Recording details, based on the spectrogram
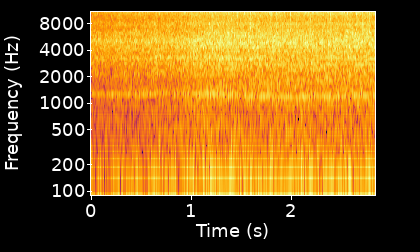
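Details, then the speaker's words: Carbureted 5.3 LS with an MSD 6014 ignition box that failed after about a year and under 10k miles: uneven, lumpy idle with a faint whine, barely changing when a bad cylinder's coil wire is pulled. Either four coils are bad or the MSD box gives weak spark. "nothing i can barely hear it so we've either got so we've either got four bad coils or something's wrong with my msc"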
